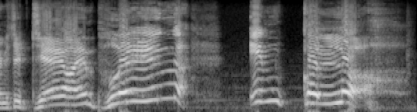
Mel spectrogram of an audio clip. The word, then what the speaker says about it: Incolore: Hello there, today I am playing Incolore. I had to pronounce it like that because apparently it's French.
